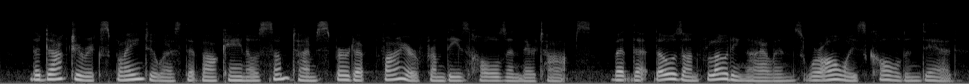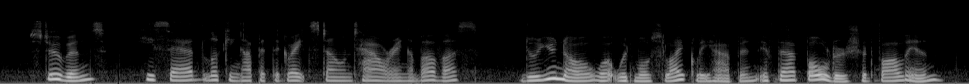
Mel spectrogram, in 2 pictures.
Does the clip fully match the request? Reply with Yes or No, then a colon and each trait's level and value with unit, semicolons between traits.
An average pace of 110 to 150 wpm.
No: average, 165 wpm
